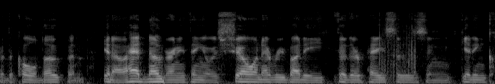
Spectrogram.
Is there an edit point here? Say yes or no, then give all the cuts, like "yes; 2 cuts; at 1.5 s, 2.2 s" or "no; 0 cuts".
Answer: yes; 4 cuts; at 1.0 s, 1.6 s, 2.2 s, 3.3 s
